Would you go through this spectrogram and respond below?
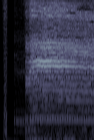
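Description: A single loud, close goat bleat, one drawn-out wavering cry after a short preceding sound, heard on its own.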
